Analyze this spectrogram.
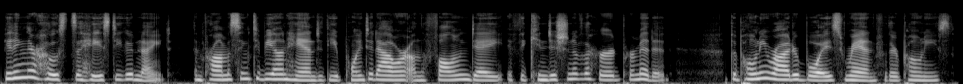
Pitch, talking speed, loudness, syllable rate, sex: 215 Hz, 225 wpm, -17 LUFS, 5.9 syllables/s, female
